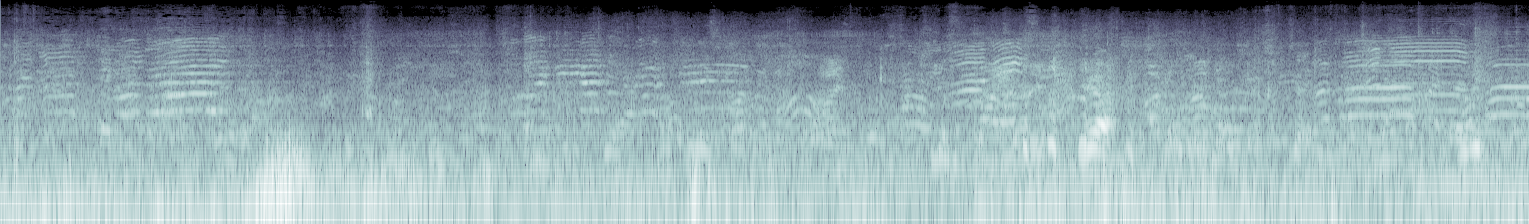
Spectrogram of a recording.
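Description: Young girls call out and cheer in the open air.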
